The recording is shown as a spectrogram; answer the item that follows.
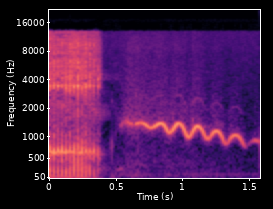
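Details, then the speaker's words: Imitated snoring by an adult: a short, rattling, throaty snort followed by a wavering whistle on the out-breath, demonstrated as an everyday body noise. "Schnarchen Schnarchen Knirschen Knirschen man kann auch mit den Zähnen knirschen"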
